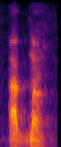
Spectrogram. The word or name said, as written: Àgbàn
